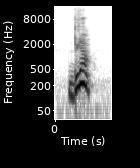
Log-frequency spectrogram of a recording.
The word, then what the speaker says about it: blanc: Blanc. Prononcer blanc. On ne prononce pas le C.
